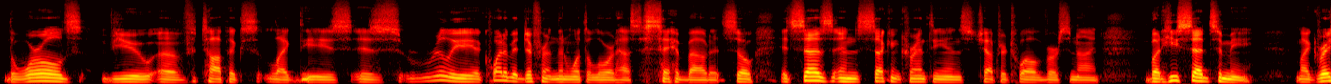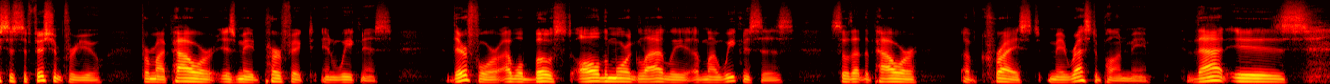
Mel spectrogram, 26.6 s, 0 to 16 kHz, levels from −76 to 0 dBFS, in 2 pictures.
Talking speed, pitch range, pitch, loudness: 165 wpm, 110-140 Hz, 125 Hz, -28 LUFS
